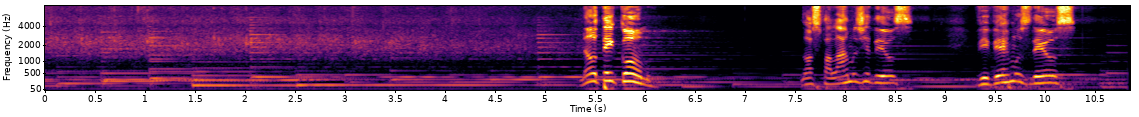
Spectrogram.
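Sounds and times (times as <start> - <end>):
audience applauding: 0.0 - 5.9
sustained keyboard or organ chords: 0.0 - 9.0
speech: 5.4 - 6.2, 7.6 - 8.8, 9.4 - 10.4.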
